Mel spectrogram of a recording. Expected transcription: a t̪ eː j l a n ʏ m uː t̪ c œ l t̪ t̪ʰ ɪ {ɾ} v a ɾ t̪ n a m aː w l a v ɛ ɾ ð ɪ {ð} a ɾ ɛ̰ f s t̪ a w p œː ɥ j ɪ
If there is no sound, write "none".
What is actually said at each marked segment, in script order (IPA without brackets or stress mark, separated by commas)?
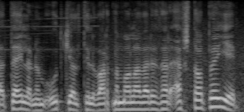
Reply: l, θ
